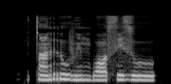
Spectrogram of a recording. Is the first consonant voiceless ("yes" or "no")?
yes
